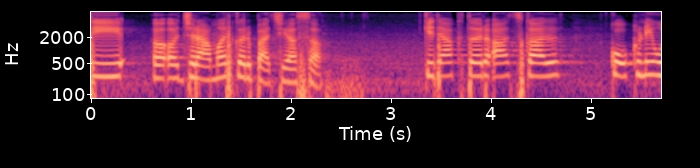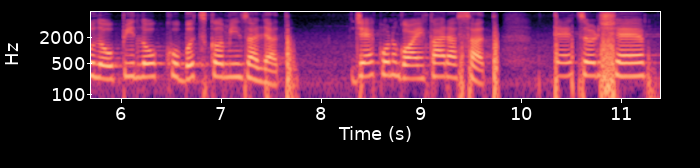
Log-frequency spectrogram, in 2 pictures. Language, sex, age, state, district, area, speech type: Goan Konkani, female, 18-30, Goa, Tiswadi, rural, spontaneous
